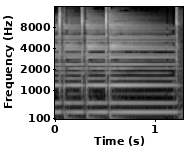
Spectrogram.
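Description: Acoustic guitar note on the third fret of the second-to-last string, struck several times in an even rhythm, each ringing clearly and sustaining, close and alone.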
